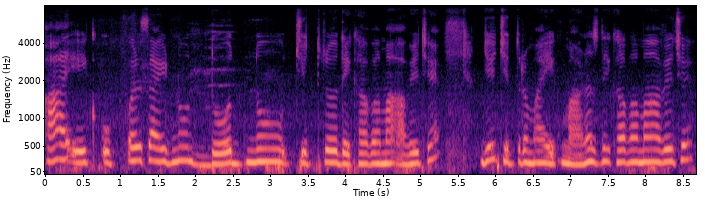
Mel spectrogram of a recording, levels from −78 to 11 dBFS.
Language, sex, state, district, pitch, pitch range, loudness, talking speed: Gujarati, female, Gujarat, Valsad, 215 Hz, 195-225 Hz, -12 LUFS, 115 wpm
